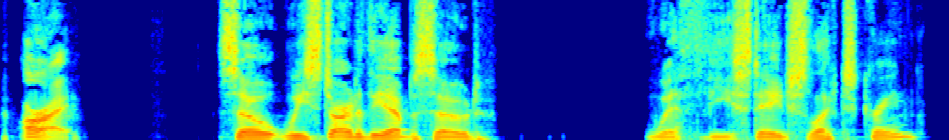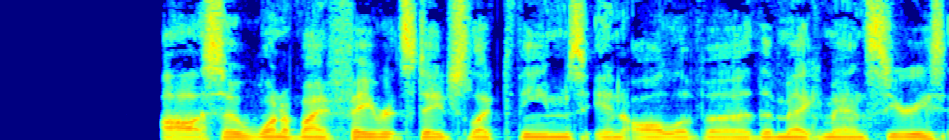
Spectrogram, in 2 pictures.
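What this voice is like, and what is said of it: Slightly hoarse, crunchy voice. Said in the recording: “I've been sick for a couple of days, so I apologize if my voice is a little crunchy today.”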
